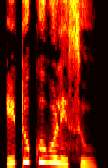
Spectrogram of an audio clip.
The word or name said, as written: ಇಟುಕುಗೊಳಿಸು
